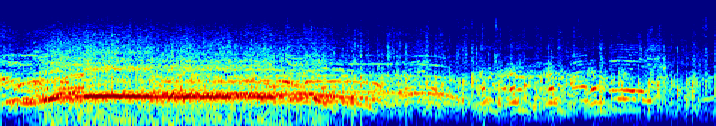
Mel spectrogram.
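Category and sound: crowd, audience cheering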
